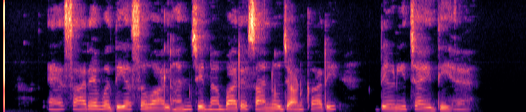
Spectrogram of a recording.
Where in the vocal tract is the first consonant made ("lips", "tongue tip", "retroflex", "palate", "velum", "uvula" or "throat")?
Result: tongue tip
